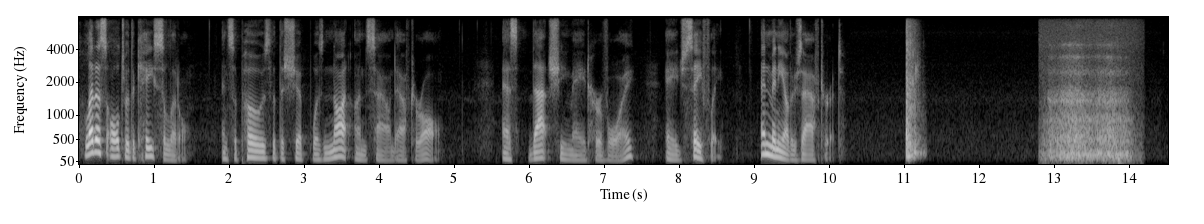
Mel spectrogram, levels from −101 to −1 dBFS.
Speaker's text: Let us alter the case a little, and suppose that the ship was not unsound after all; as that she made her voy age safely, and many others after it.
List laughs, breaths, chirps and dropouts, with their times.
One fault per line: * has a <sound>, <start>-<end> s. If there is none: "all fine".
* has a thud, 11.0-11.3 s
* has a breath, 12.8-14.2 s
